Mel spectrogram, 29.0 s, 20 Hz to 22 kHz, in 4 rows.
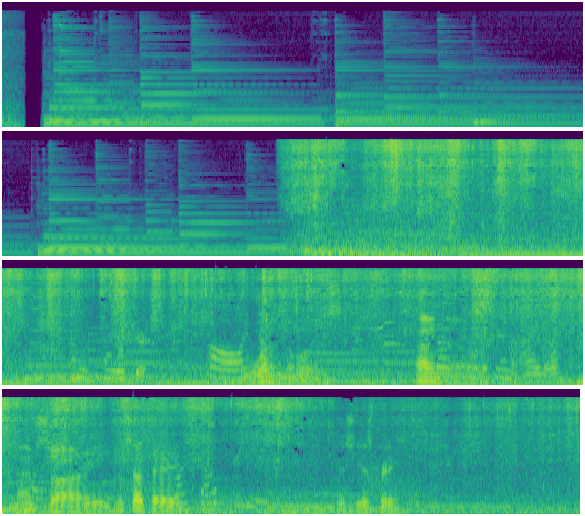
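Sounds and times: acoustic guitar chords ringing: 0.5s - 29.0s
loud rustling crackling noise: 10.8s - 29.0s.

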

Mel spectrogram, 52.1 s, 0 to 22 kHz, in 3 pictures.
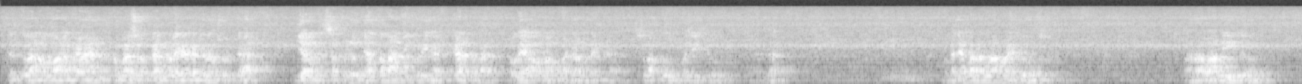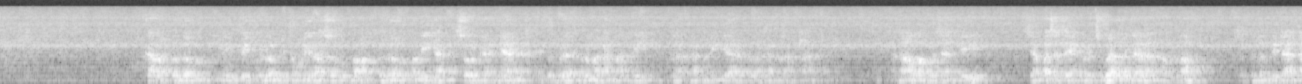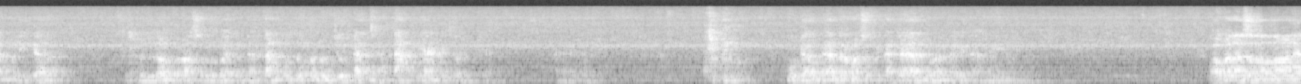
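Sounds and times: low room noise: 0.0s - 52.0s
recording hiss: 0.0s - 52.0s.

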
